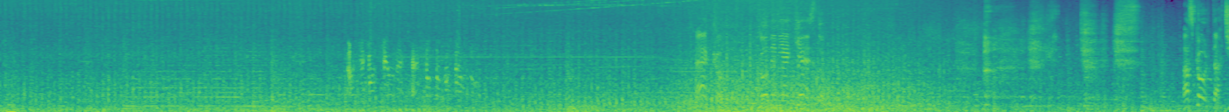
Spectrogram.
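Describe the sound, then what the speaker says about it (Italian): Continuous low rotor drone of a helicopter hovering overhead in the video game Detroit: Become Human, loud and steady beneath stretches of tense dialogue. "Questo rumore mi sta facendo impazzire! Digli di mandare via quell'elicottero!"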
